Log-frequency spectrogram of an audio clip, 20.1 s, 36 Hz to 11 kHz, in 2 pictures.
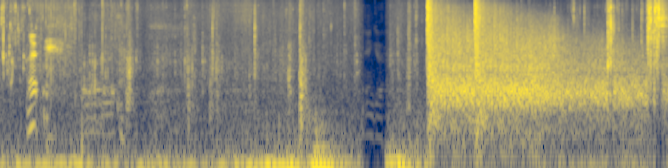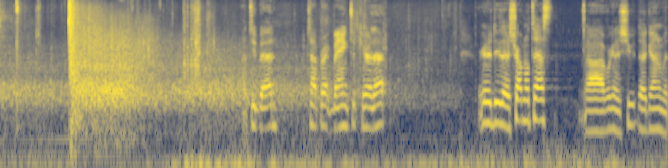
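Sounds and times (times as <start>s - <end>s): rifle shots: 6.4s - 16.9s
rifle being racked: 8.5s - 13.4s.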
